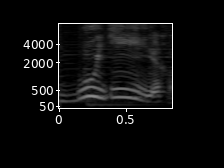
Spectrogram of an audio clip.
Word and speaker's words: bouillir: To boil something is bouillir. Bouillir with the y sound in it.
